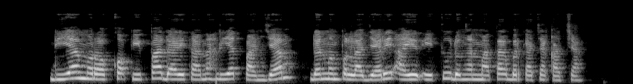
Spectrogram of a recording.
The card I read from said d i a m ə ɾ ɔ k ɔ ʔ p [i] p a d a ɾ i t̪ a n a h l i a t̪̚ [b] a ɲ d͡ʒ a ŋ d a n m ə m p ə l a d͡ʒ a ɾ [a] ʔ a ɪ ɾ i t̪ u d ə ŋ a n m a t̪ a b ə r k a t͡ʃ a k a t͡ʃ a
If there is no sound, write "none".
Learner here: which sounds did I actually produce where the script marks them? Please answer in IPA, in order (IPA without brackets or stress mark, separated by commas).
i, p, i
